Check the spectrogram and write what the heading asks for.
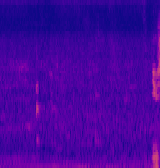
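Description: Low outdoor background noise with a steady low hum, and one brief faint sound about half a second in.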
